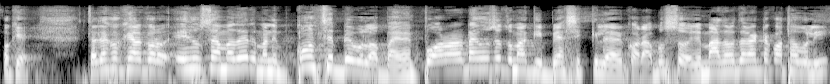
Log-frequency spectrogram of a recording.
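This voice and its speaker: Fast-talking, high-voiced male coaching teacher. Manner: asks the class questions and answers them himself, repeats key terms; uses everyday comparisons to explain. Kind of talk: online lecture, dictating notes to students.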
